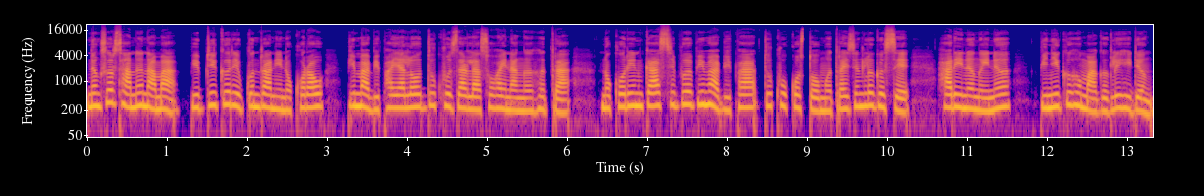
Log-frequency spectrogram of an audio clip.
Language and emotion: Bodo, neutral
